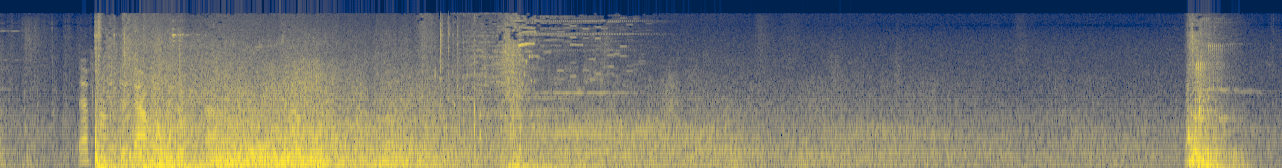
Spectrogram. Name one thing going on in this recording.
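Wind rushes past during a fast fall and slowly fades.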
